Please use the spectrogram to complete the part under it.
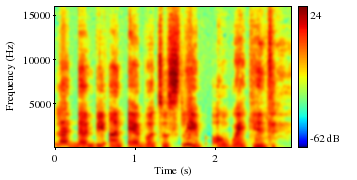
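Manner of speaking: speaking through giggles. Reading a prayer aloud that strikes the speaker as savage, laughing while reading. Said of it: "I'm sorry I'm laughing".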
